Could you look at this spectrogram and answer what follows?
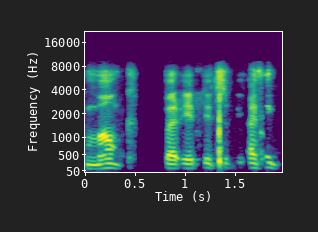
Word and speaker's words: Moench: That was that Bill Mantlo and Michael Golden or something, or maybe Doug Monk. It was good. Yeah. I always thought it was pronounced Moench, but now I hear people pronounce it that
